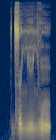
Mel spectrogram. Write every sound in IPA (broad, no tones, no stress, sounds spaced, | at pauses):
d͡z ə˞ ʎ i ʎ v ũ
